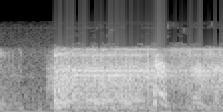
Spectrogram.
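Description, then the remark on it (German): A telephone hanging on an old oak tree rings loudly and continuously, starting after a brief quiet moment and buzzing on without a break, with a thin, old-recording tone. “Drüben an der alten Eiche hängt ein Telefon.”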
